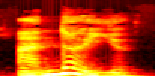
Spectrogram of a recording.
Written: oeil

